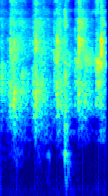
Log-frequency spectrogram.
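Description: Audience applause at a civil society forum event on HIV and early pregnancy prevention: a short burst of scattered hand clapping in a hall, moderately faint, with a low hum underneath.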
